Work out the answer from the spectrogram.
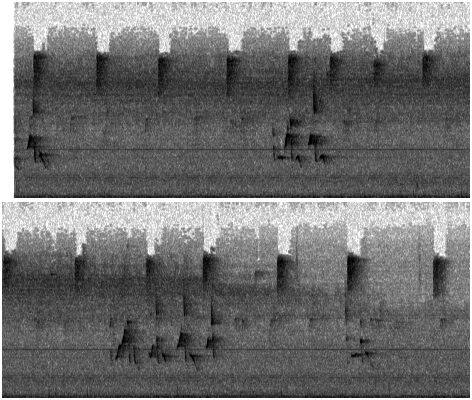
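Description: A small bird chirping in four short clusters of three or four quick, falling notes, over a steady low rumble of background noise, with faint high ticks about once a second.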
